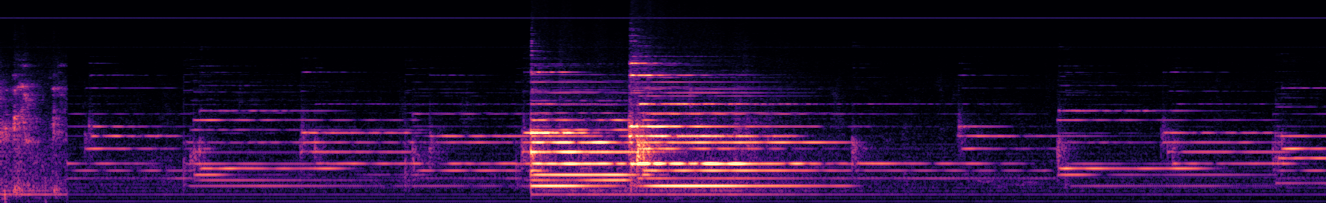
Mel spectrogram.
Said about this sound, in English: We have gathered to worship God, so let's set aside distractions as we turn our attention to the Lord and listen to the bell choir and prepare to worship.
